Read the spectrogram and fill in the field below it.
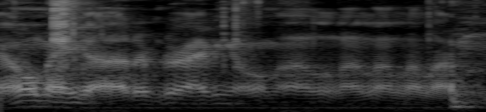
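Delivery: very soft, low mumble trailing away; woozy mumbling. Retold or imitated. Patient riding home after surgery, mumbling faintly to herself. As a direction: let the words sink into a hushed, low babble.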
